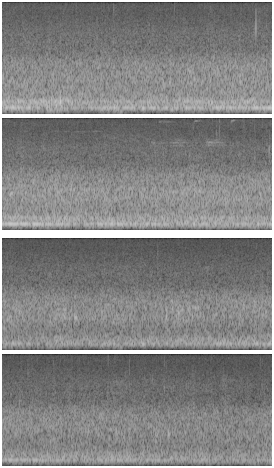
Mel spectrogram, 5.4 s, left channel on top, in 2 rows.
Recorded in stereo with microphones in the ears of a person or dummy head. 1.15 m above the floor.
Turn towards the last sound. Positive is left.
No sound to turn to.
